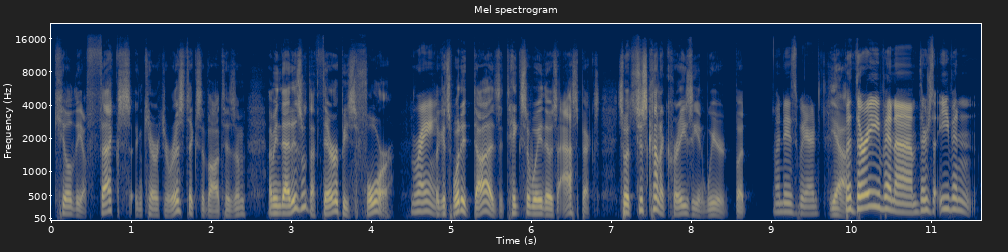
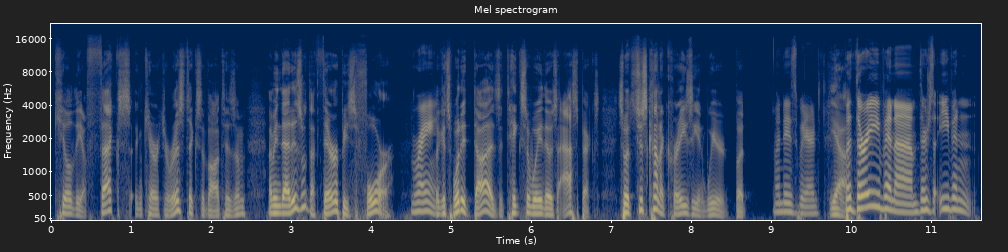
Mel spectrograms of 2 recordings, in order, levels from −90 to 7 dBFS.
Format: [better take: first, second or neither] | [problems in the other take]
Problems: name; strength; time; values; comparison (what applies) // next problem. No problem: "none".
second | thin; somewhat; fading below 350 Hz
